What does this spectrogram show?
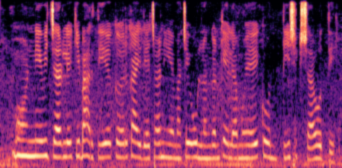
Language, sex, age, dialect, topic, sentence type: Marathi, female, 25-30, Standard Marathi, banking, statement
